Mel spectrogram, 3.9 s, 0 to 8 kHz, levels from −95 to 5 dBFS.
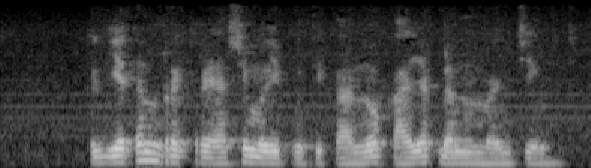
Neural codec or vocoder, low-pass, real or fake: none; 7.2 kHz; real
